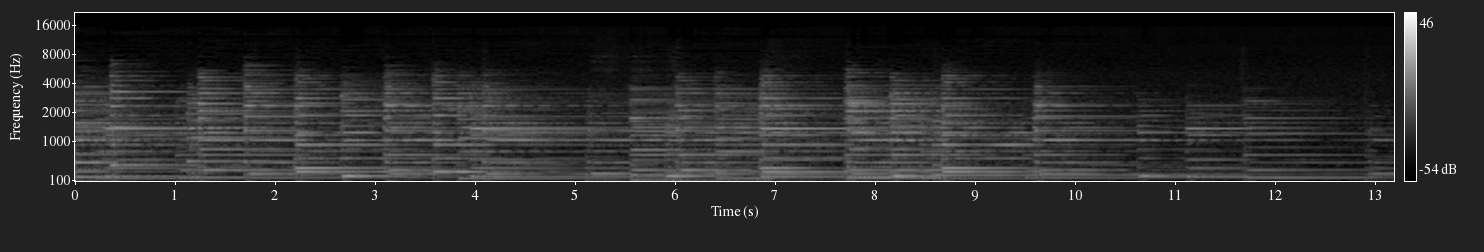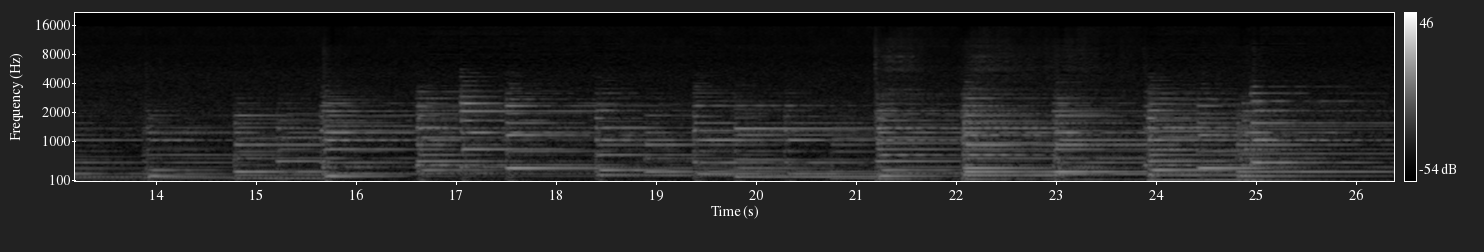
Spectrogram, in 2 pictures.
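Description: A hymn played on a digital piano, full chords moving at a slow, even pace, with a softer passage in the middle.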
